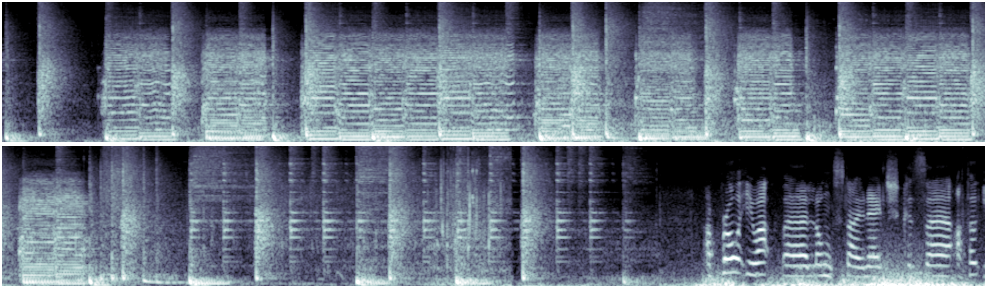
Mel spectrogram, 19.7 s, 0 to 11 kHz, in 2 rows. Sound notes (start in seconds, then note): 14.9 wind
